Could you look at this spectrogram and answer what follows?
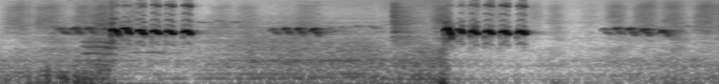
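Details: Female sooty-headed bulbul calling the male as a lure: several bursts of five to six rapid, sharp chirps, some louder and some softer, spaced about a second or two apart.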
